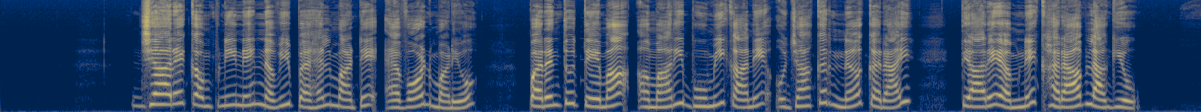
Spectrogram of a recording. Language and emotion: Gujarati, sad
